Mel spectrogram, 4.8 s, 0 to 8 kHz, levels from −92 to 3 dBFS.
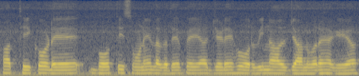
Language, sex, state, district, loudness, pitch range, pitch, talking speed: Punjabi, male, Punjab, Kapurthala, -16 LUFS, 125-130 Hz, 125 Hz, 190 wpm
